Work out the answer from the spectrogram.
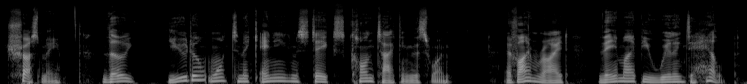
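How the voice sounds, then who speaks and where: A man plays a seasoned vampire hunter in an intimate audio drama, middle-aged, wry and protective. The delivery is lively and varied, with a bright, forceful edge. It is recorded very dry and close, with informal muttered asides. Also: mid-range voice, normal speed, no room sound. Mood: reading aloud, measured. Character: gruff, caring, experienced male vampire hunter, wry and teasing. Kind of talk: intimate audio roleplay acting.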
